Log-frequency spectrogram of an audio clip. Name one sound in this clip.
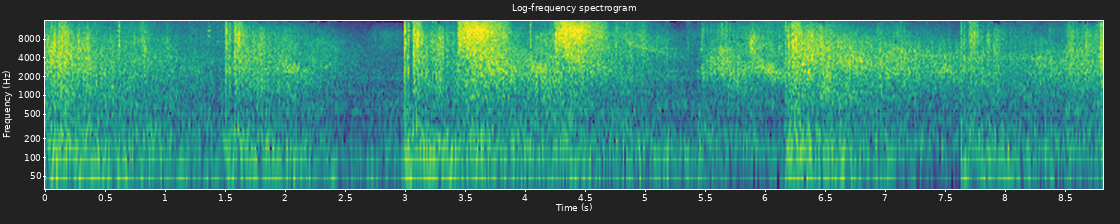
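Jet thrusters roar steadily.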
